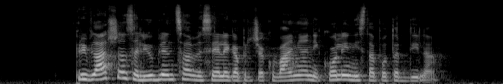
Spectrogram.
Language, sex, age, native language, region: Slovenian, female, 18-29, Slovenian, Gorica region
